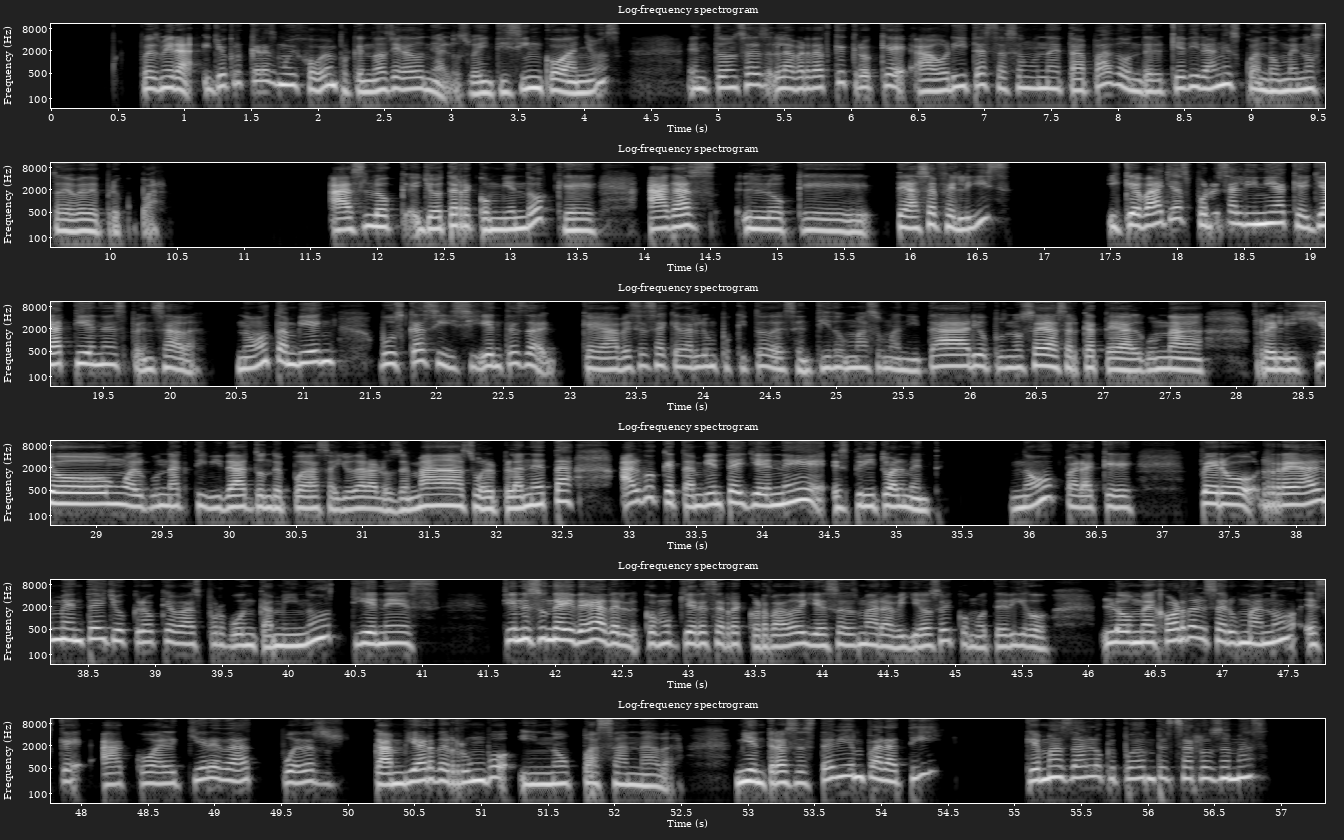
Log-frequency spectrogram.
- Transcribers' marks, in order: other background noise
- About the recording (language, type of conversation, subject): Spanish, advice, ¿Cómo puedo saber si mi vida tiene un propósito significativo?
